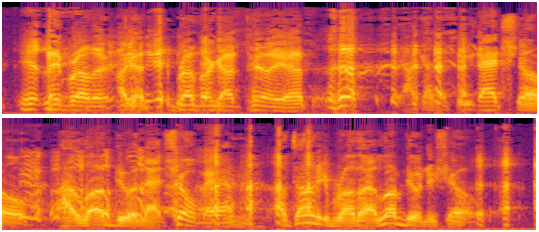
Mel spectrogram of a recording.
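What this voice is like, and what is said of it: Gravelly, deep imitated male voice. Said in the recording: “gravelly tone of his ... I'm just trying to do your voice, and it's killing my throat.”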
